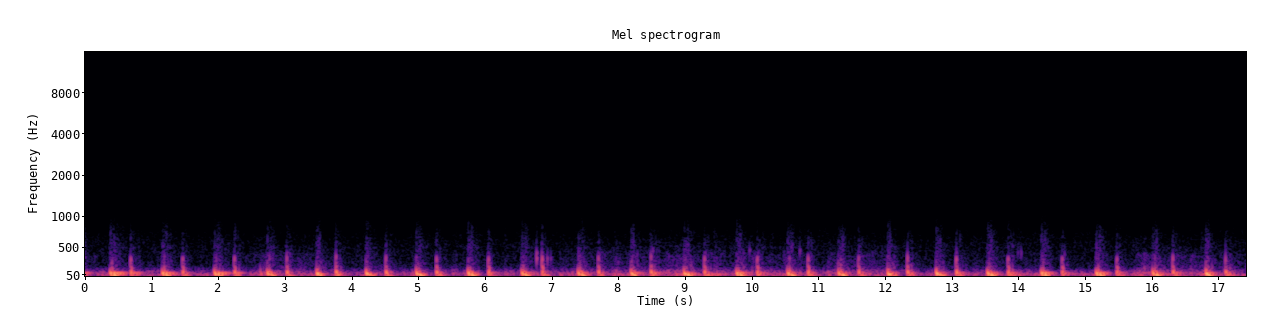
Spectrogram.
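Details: Full heart auscultation through a stethoscope on a male, recorded either sitting at a desk or lying in bed: steady paired lub-dub heart sounds at about 77 beats a minute, normal heart sounds.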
